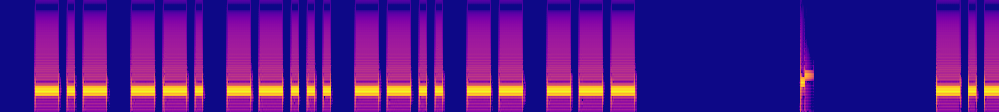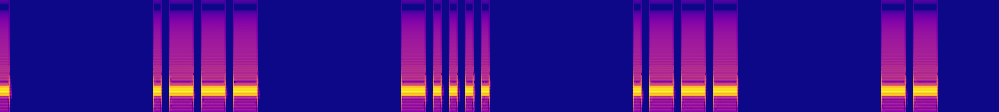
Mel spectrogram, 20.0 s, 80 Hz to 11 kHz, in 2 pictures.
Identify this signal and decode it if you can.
Morse code, heard as a keyed tone, about 15 wpm, spaced as for 8 wpm, 700 Hz. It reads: KG7ZMO KJ6JM
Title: USA Call Signs - 6 Characters - 6x Character Spacing - 15wpm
